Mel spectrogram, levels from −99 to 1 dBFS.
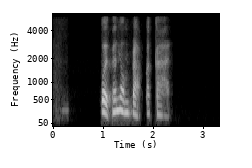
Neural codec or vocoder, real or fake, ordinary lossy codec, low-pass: codec, 16 kHz, 0.8 kbps, ZipCodec; fake; AAC, 48 kbps; 5.4 kHz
